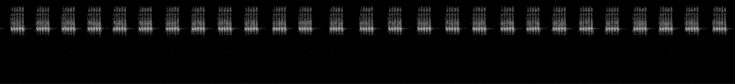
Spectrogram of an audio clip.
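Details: Crickets chirping at night, recorded live without loops on a Sony PCM D100 field recorder; bright high pulses repeat steadily about four times a second in an even train, with no other sounds.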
